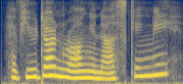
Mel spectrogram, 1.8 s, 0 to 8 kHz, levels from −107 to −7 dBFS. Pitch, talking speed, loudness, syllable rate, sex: 270 Hz, 230 wpm, -13 LUFS, 5.0 syllables/s, female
